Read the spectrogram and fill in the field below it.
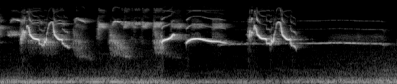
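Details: Caged orange-headed thrush from Singaraja, North Bali, used as a training lure. Harsh squawky notes and sweeping whistles lead into one long, level whistle, then a sharp final note.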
